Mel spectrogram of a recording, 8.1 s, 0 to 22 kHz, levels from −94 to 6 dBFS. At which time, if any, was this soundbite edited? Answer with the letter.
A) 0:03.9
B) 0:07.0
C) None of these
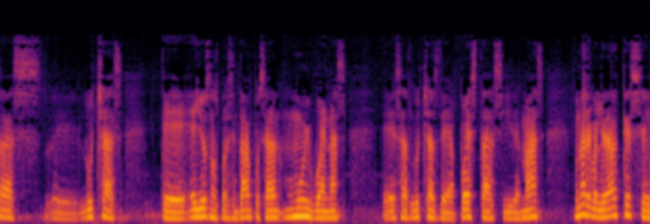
A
